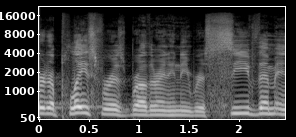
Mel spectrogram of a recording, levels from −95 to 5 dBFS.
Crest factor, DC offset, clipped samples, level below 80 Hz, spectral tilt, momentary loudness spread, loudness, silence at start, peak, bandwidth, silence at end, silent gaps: 16 dB; under 0.1%; under 0.1%; -64 dBFS; -5.5 dB/octave; 9 LU; -20 LUFS; 0 s; -4 dBFS; 16.5 kHz; 0 s; none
